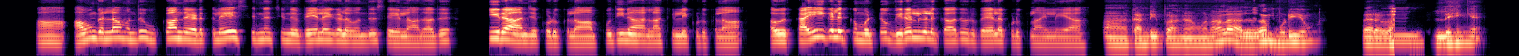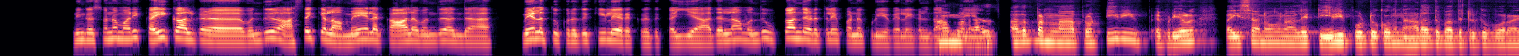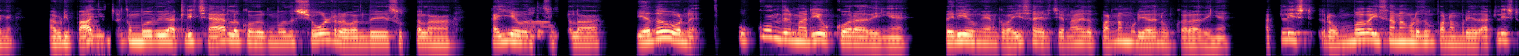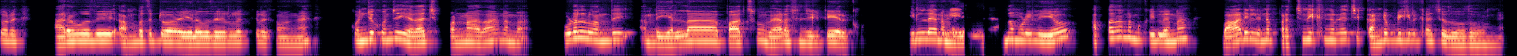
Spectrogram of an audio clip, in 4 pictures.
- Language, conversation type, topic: Tamil, podcast, ஒவ்வொரு நாளும் உடற்பயிற்சி பழக்கத்தை எப்படி தொடர்ந்து வைத்துக்கொள்கிறீர்கள்?
- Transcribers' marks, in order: anticipating: "விரல்களுக்காவது ஒரு வேலை கொடுக்கலாம் இல்லையா?"; laughing while speaking: "வேற வ இல்லைங்க"; other noise; laughing while speaking: "வயசானவங்கனாலே டிவி போட்டு உக்காந்து நாடகத்த பார்த்துட்டு இருக்க போறாங்க"; in English: "அட்லீஸ்ட்"; in English: "ஷோல்டர"; tsk; in English: "அட்லீஸ்ட்"; in English: "அட்லீஸ்ட்"; drawn out: "எல்லா"; in English: "பார்ட்ஸும்"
